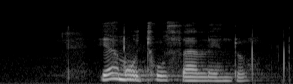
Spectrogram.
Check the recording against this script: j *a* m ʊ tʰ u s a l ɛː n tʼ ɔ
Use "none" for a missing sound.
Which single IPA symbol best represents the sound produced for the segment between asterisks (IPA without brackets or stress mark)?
a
